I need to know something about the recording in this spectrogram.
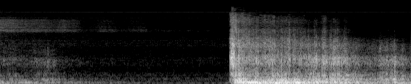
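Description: Explosion sound effects: a deep blast dies away early on, then a second sudden loud boom hits about two seconds in and rumbles and fades over the next two seconds.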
